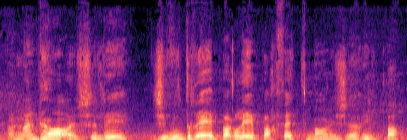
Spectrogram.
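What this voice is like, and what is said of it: Italian accent speaking French. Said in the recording (French): “c'est un accent que vous avez vraiment ou vous faites semblant ... Lilicube voyage en Italie en hommage à Monica Bellucci”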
